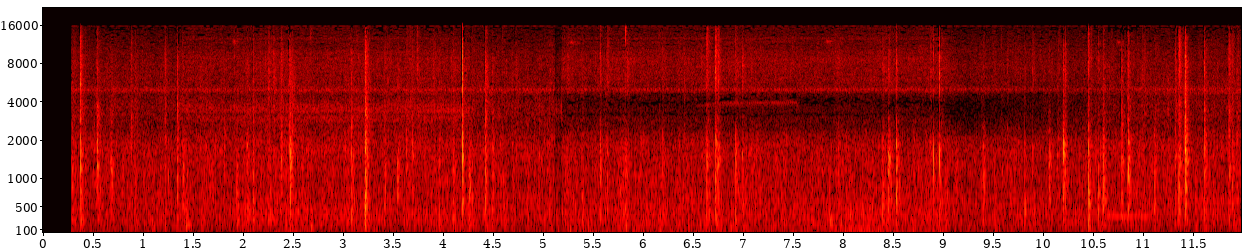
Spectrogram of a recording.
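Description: Only soft pattering and scattered crackles over a steady background hiss, with no clear animal call.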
